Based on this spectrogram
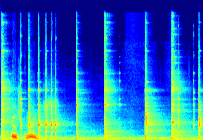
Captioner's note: sharp metallic hammering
